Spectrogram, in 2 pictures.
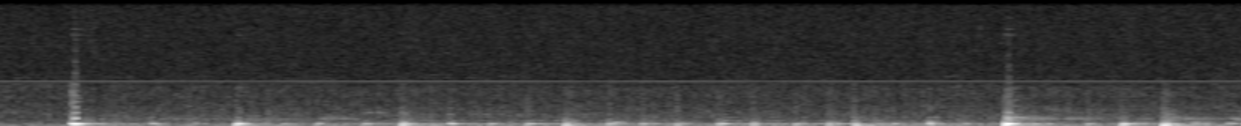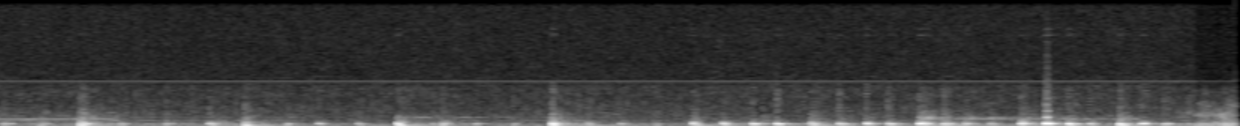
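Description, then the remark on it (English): Muffled drumming thumps in a steady rhythm while a faint wavering voice sings over it, the beats growing quicker and denser toward the end, with a thin constant hum behind. Captured by a voice-activated recording in the middle of nowhere with no people, music or loudspeakers around; it speeds up as someone opens a car door. “And when I get close to the door and start to open up the door, the drumming and singing speeds up so that they can finish before I get in the car”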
